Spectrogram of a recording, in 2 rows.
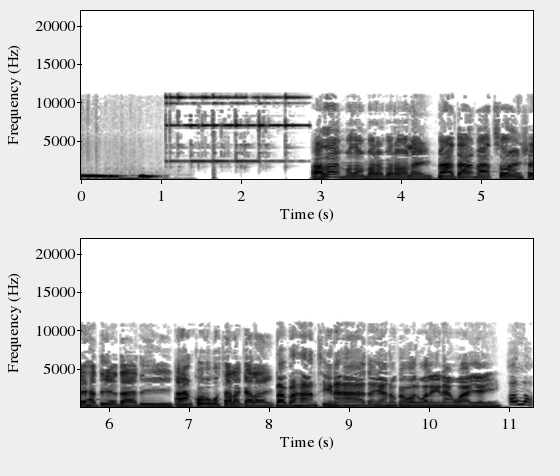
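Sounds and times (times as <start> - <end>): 
small bell tied to a leg ringing: 1.1 - 2.9
speech: 2.9 - 11.2.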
